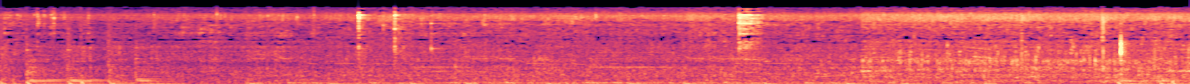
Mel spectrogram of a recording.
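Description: Yellow coconut-milk curry simmering in a wok, a steady bubbling sizzle, with a few sharp clinks of kitchen utensils.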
